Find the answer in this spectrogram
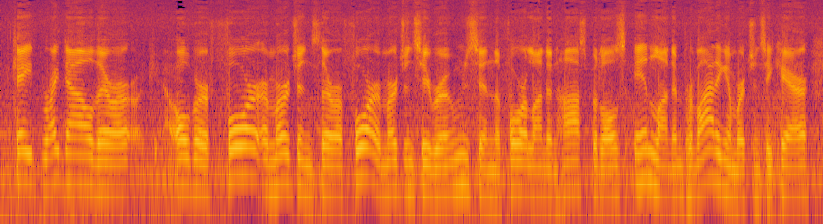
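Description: Fairly quick speech from a man, dry with no echo, over noticeable background noise. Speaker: TV news reporter. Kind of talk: live news report. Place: street. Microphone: handheld.

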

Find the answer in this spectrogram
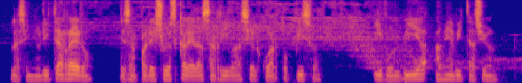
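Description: This man talks at a fairly quick pace with a dramatic tone, a medium pitch and monotone, flat intonation. Music plays in the background. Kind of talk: horror story narration, reading aloud. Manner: formal, dramatic, gloomy storytelling.

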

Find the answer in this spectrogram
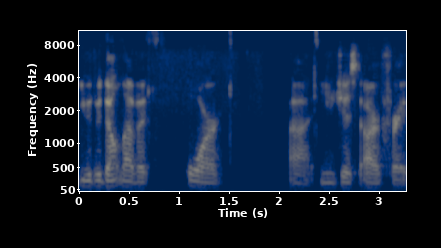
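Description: This man's voice sits fairly low, with a fairly bright tone and a slightly husky edge. He speaks at a moderate pace with ordinary pitch variation.

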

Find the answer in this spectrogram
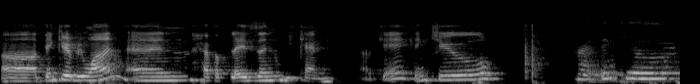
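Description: Speaking very slowly over a quiet background, a woman uses lively intonation. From Malaysia. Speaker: moderator. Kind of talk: webinar moderation. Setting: video call. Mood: friendly, polite. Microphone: video call.

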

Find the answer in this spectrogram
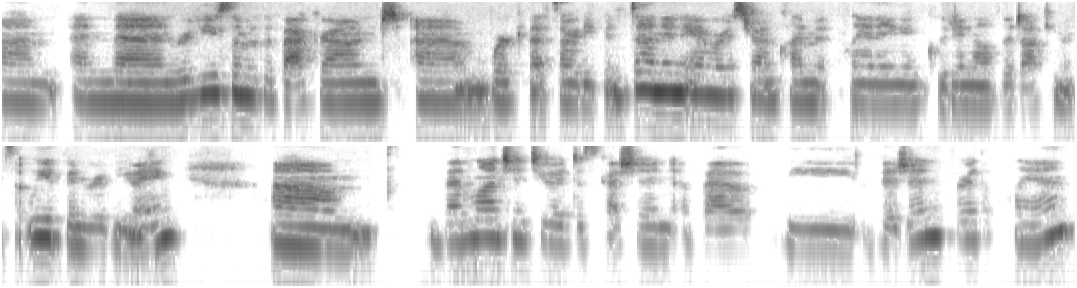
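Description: A woman talks at a moderate pace and medium pitch, with hardly any pauses and ordinary pitch variation. Her tone is dark and mellow, somewhat breathy, with big swings in loudness. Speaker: sustainability consultant. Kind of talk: virtual committee meeting presentation. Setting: video call. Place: home room. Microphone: video call.

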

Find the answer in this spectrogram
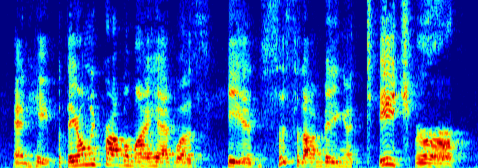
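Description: Audible room echo surrounds a woman's voice. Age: 90s. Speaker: interviewee. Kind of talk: interview; interview answer. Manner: halting. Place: home room.

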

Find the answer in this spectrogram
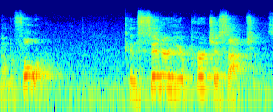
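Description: Light background noise and audible room echo around a man talking at a moderate pace. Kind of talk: tutorial. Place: office.

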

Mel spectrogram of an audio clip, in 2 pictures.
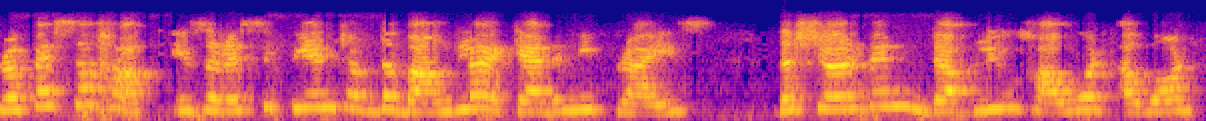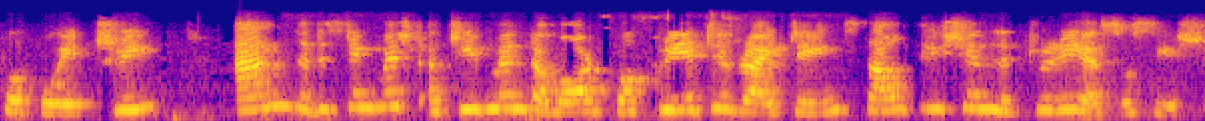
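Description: Her voice is extremely high in pitch as this woman speaks at a moderate pace. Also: ordinary pitch variation. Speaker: webinar host. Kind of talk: formal welcome address. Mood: polite, formal. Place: home room. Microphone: webcam.

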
